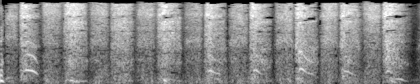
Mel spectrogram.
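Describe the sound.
A voice imitates the fierce, laboring snorts of a horse working hard in a war or a race: about ten harsh, breathy bursts in a steady, driving rhythm, loud and rasping, with no talk over them.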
